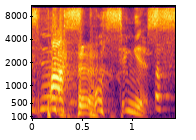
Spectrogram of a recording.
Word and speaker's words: Kristaps Porzingis: Kristaps Porzingis.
